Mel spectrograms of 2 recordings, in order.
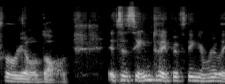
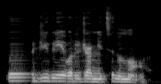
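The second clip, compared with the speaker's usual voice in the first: low, rapid read-through; quick recap; 4 semitones lower, faster than usual. Retold or imitated. Quickly rereads the emphasized text.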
